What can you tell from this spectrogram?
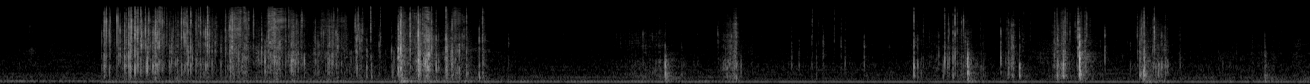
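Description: Crinkly wrapping material being handled: a dense crinkling burst for about four seconds, then scattered crackles, over a faint steady low hum.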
